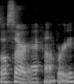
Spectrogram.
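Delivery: ordinary talk, nothing marked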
